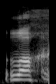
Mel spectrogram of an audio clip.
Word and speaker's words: Loch: Because there was a 400-year-old shark in Greenland, But then Connor's come in and gone, Sabrina, it's pronounced Loch. – Wait, is this guy trying to pronounce something in text? – Yeah, so it was L-O-C-C-C-H-H dot dot dot Loch. – Right, because it's Scottish pronunciation.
